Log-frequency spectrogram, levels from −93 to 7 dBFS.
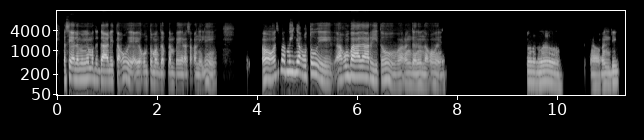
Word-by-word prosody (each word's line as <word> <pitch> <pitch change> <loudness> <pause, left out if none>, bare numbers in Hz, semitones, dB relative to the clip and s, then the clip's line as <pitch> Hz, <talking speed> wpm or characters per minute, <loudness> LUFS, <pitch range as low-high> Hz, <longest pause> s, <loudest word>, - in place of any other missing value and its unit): Kasi 155 +5 +2
alam 140 -1 +3
nila 145 +2 0
magagalit 130 -4 +3
ako, - - 0
eh, 480 +1 -2
ayokong 480 0 -3
tumanggap 110 -1 -2
ng 110 -1 -5
pera 105 -1 -3
sa - - -9
kanila, 100 -2 -6
eh. - - -10 1.0
Oo, 150 0 +5
kasi 180 - -3
pamilya 240 -3 +4
ko 180 - +1
'to, 215 - +3
eh. 120 -8 -4
Akong 175 +6 +1
bahala 170 -3 +6
rito, 135 -5 -4
parang 110 +1 -3
ganun 105 -1 -2
ako, 100 +4 -3 0.2
eh. - - -11 1.7
Solo. 115 -2 -1 0.6
O, 100 0 -3
Hindi 110 +3 -3
130 Hz, 155 wpm, -23 LUFS, 110-165 Hz, 1.7 s, bahala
